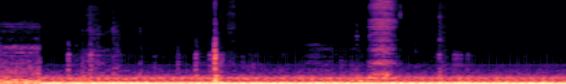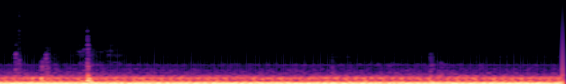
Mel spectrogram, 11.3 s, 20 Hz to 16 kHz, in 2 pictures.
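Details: 2010 Toyota Prius hybrid engine that had been rattling, shaking and misfiring, after replacing the EGR valve with a new genuine one and clearing codes: low, steady, even idle rumble with no misses or rattles; runs smoothly.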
